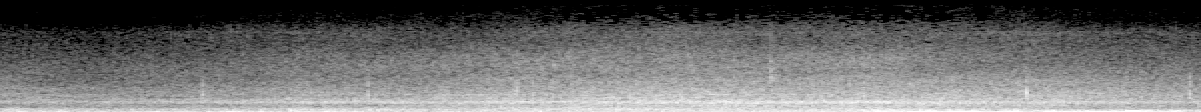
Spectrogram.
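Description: Street traffic: a car passes, its tyre and engine noise swelling over the middle seconds and easing off near the end, over a steady low rumble.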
